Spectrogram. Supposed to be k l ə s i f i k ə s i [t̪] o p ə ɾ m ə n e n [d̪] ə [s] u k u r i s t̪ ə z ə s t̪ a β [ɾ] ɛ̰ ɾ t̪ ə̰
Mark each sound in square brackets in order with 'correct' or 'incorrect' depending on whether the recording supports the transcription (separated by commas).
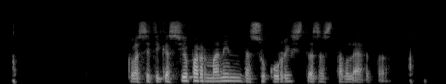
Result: incorrect, correct, correct, incorrect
